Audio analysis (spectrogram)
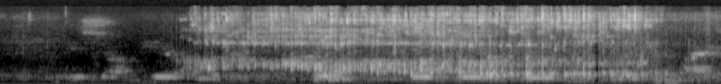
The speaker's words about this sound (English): Wow, so, you're really pouring there, aren't you?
